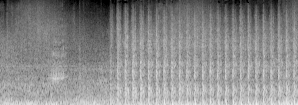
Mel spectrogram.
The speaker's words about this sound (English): The Iranian began dancing, holding back on the trigger of his assault rifle, Avalon glimpsing two, then three of his fellow extremists absorbing rounds, tumbling as the autofire blazed on.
